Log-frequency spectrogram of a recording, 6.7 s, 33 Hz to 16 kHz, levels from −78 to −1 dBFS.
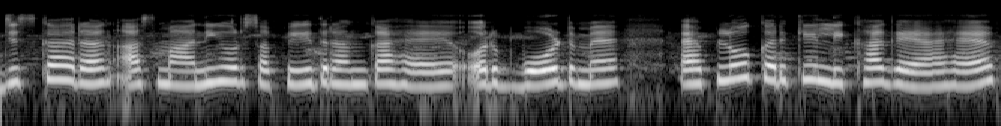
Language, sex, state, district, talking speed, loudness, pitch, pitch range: Hindi, female, Punjab, Fazilka, 145 wpm, -17 LUFS, 270 Hz, 255-290 Hz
